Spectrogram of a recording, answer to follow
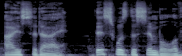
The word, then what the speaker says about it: Aes Sedai: one power were called eyes sedai this was the symbol of the i said i the term i said i also sometimes pronounced a cidae or a sedai means servant or servants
